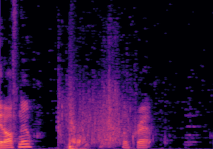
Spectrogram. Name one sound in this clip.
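Water splashes as something plunges in.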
